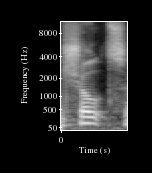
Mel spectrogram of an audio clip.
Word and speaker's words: Schultze: Practices for Renewing Christian Higher Education by Quentin Schultze. And if you're using search engines, that's spelled S C H U L T Z E.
